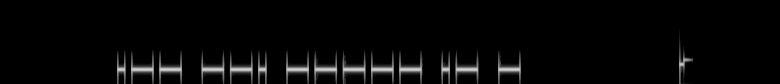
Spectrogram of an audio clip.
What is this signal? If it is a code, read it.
Morse code, heard as a keyed tone, about 17 wpm, 700 Hz. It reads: WG0AT
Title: NA SOTA Activator Callsigns 17wpm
